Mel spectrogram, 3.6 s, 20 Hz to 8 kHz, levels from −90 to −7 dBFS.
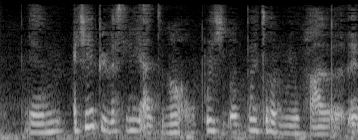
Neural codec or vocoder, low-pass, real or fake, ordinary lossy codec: codec, 44.1 kHz, 2.6 kbps, DAC; 7.2 kHz; fake; MP3, 32 kbps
